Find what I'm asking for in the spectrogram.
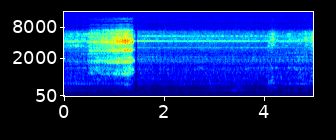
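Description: A woodturning scraper cuts spinning wood on a lathe, a rising rasping scrape that stops abruptly after about a second, leaving the lathe's faint steady hum and a brief light touch later.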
